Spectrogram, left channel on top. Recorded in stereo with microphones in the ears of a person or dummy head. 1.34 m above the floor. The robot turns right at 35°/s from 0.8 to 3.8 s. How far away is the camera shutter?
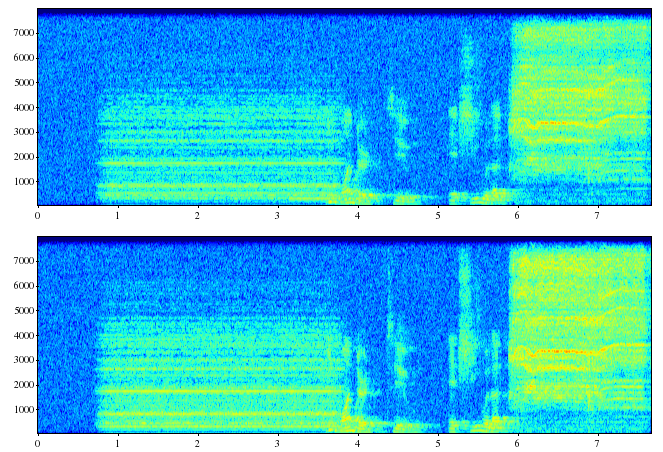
About 9.5 m.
